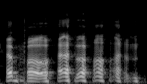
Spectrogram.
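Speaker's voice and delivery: usual speaking voice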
